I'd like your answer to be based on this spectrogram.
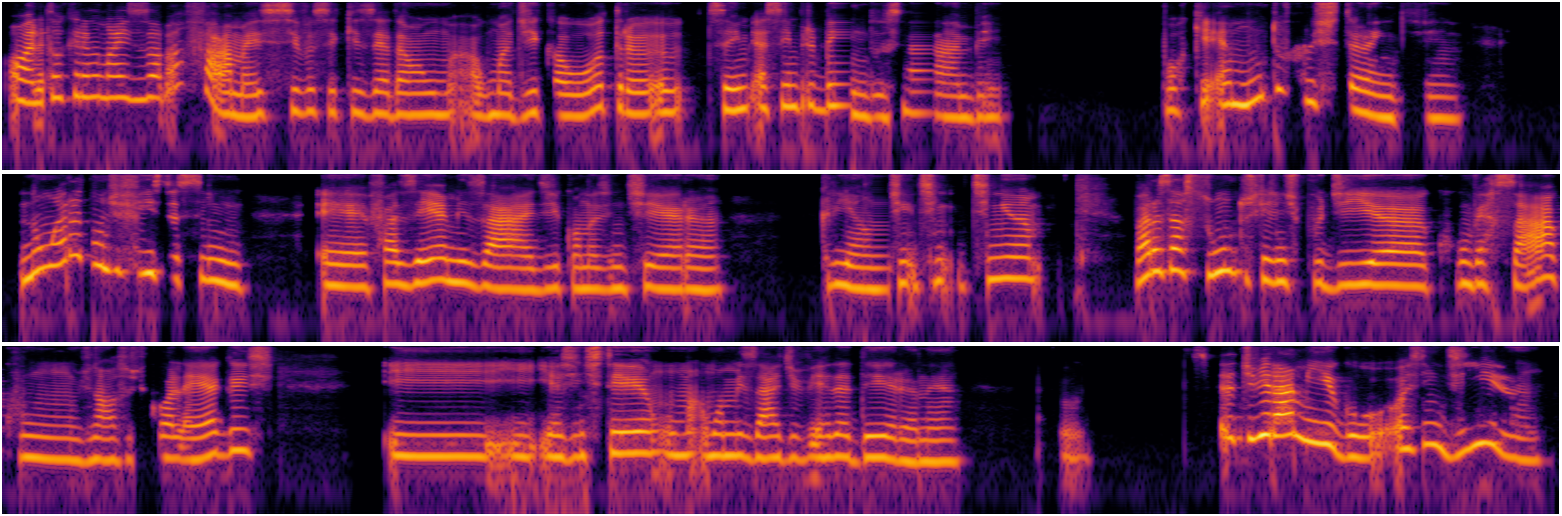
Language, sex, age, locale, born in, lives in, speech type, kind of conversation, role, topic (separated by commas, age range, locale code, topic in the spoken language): Portuguese, female, 25-29, pt-BR, Brazil, France, conversation, advice, user, Por que tenho dificuldade em manter conversas significativas com pessoas novas?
